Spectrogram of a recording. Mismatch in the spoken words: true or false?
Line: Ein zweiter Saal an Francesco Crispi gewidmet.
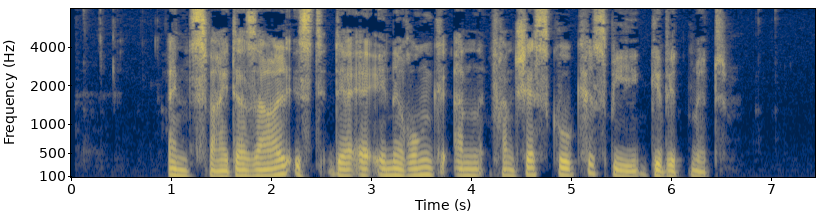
true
